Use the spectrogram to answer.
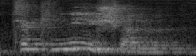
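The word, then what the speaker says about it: technician: این تلفظ های سیان دوستان همون تلفظ های فرانسوی همچه کلماتی هستن در واقعی که به CIAN ختم میشن.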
